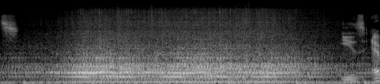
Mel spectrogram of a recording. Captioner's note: machine grinds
